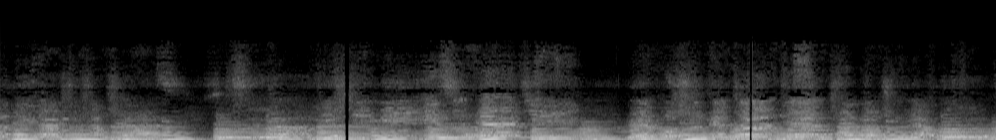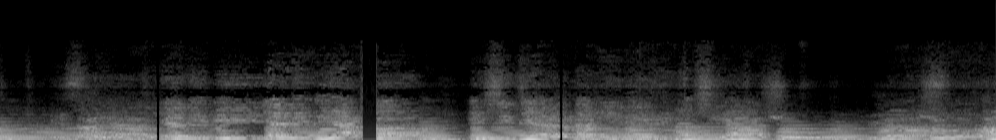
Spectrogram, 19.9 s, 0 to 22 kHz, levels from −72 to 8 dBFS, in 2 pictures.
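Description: At 3.45 s the sound drops out for about 44 ms, then resumes exactly where it left off. The same gap at a join of encoded pieces recurs at 7.49, 11.52 and 15.56 s, each about 32 ms, spaced every 4.0 s. The audio was encoded in separate segments and concatenated without removing the encoder's leading delay and final-frame padding, so silence sits at every seam. The codec smears the edges of each gap.

Between 13.56 and 13.75 s there is a separate dropout of about 141 ms caused by an intermittent contact: a loose plug or cable briefly breaks the signal path. The sound cuts out with crackle at the break and again at reconnection, and the open line in between carries a faint residual hiss. Its irregular timing and noisy edges distinguish it from the clean, periodic seam gaps.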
